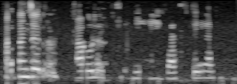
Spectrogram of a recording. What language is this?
Marathi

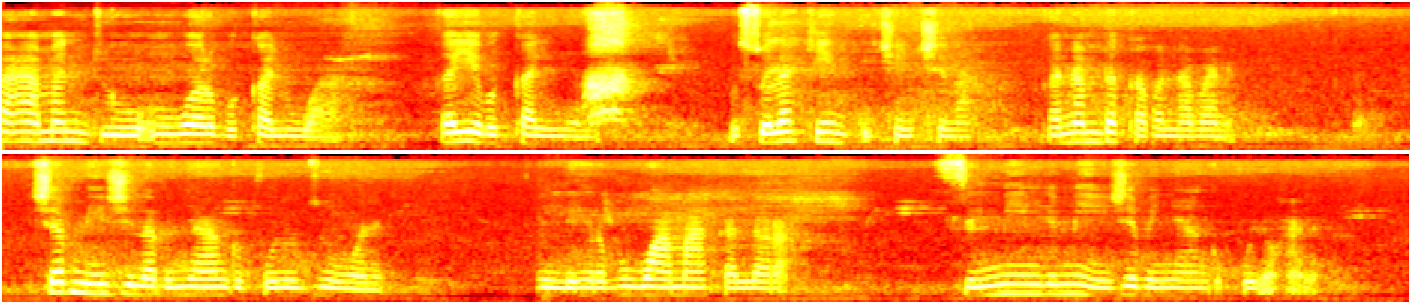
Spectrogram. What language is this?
Dagbani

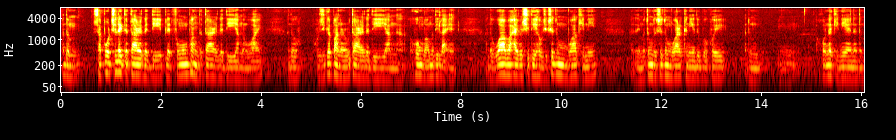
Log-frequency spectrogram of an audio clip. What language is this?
Manipuri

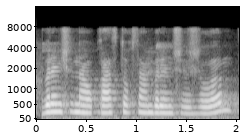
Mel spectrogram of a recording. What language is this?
Kazakh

